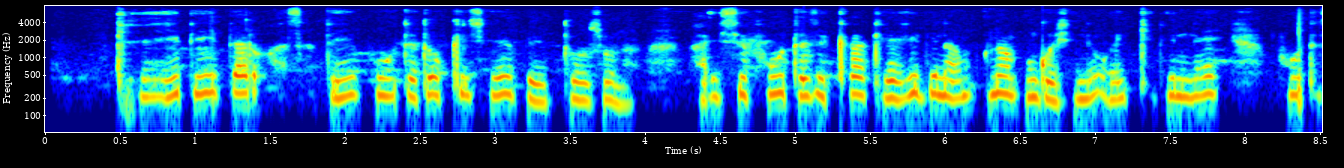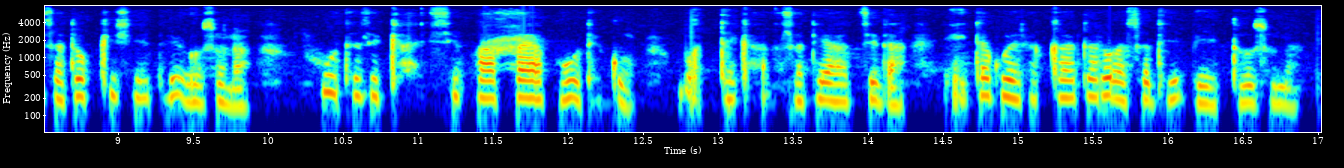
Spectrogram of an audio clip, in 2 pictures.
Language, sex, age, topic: Gamo, male, 25-35, agriculture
